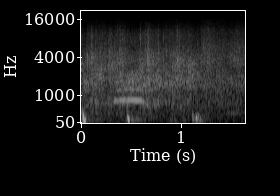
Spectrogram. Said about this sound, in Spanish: Si ese aplauso es para el Señor, ay Dios.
